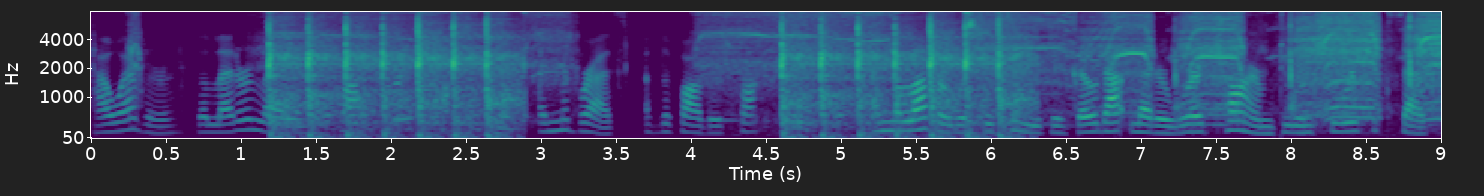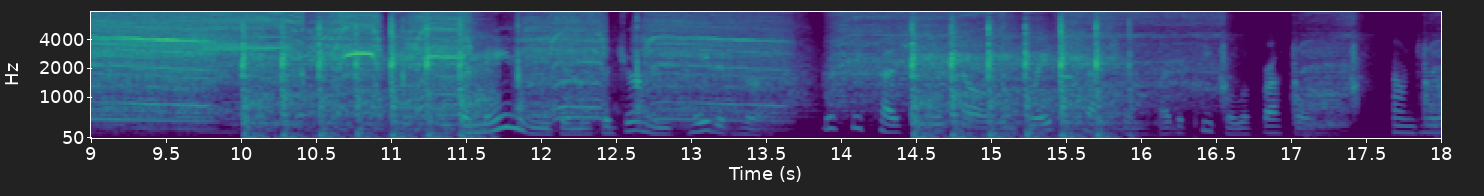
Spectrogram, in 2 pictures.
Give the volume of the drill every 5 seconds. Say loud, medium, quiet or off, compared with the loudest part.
quiet, loud, loud, medium.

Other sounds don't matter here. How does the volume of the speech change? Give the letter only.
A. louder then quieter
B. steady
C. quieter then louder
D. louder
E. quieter
A.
